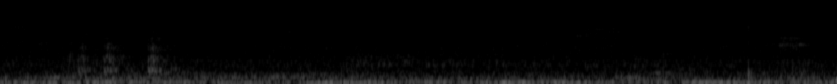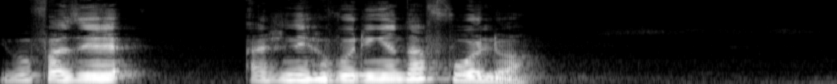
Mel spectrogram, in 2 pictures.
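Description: A paintbrush brushes softly across fabric.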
